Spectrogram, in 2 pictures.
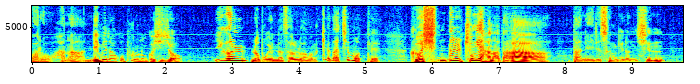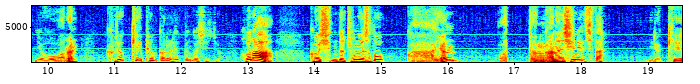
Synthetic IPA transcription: pa̰ɾo̰hana̰nimiɾaɡopuɾɯnɯnɡʌɕ̬ʰid͡ʑo̰ | iɡʌɭnobuɡenːasʰaɭwaŋɯnk͈e̞d̪at͡ɕ͈imo̰tʰe̞ | kɯɕʰindɯɭt͡ɕuŋiɦanada | t̪aɲeɾisʰʌŋɡinɯnɕʰin | jʌɦowaɾɯɭ | kɯɾʌkʰe̞pʰjʌŋk͈aɾɯɭhe̞t̚t͈ʌnɡʌɕʰid͡ʑo | hɯna | kɯɕʰindɯɭt͡ɕuŋe̞s̬ʰʌdo | kwajʌn | ʌ̰tt͈ːʌ̰ŋɡanɯnɕʰiniɕ͈i̥d̥a | iɾʌkʰe̞

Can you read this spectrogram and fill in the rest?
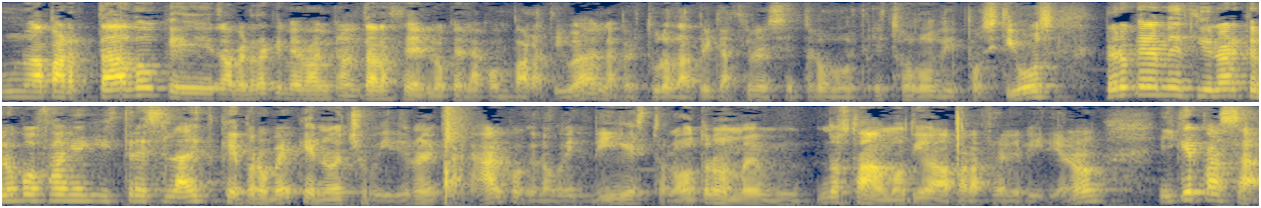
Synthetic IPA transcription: uŋapaɾt̪aðo̞ke̞laβe̞ɾðake̞me̞βaeŋkant̪aɾaθe̞ɾloke̞zlako̞mpaɾa̰t̪iβaela̰pe̞ɾt̪uɾaða̰plikaθjo̞ne̞set̪ɾoest̪ozðozðispo̞si̥t̪iβo̞s | pe̞ɾo̞keemẽ̞n̟θjo̞naɾkeloofaŋekist̪ɾe̞slajt̪ke̞pɾo̞βe̞keno̞et͡ʃoβiðjone̞lka̰na̰lpoɾkeno̞βe̞nd̪ie̞st̪oloot̪ɾonomenoest̪aβamo̞t̪iβapaɾaθe̞ɾelβiðjo̞no̞ | ike̞pasa̰

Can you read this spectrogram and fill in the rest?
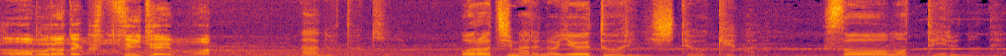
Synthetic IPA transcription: abɯ̟ɾat̪e̞kɯ̟̥t͡sɨit̪ʰema | ano̞t̪o̞kʲi | o̞ɾo̞t͡ɕimaɾɯ̟no̞jɯːt̪o̞ːɾʲiɲ̟iɕi̥t̪e̞o̞ke̞ba | so̞ːmo̞t̪ːe̞iɾɯ̟no̞ne̞

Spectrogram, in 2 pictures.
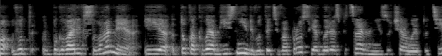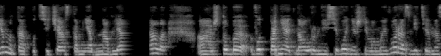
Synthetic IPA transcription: novo̞t̪pəɡəvɐɾʲifsvamʲɪit̪o̞kakvɨɐbjɪsʲnʲilʲɪvo̞t̪ɛtʲɪvɐpɾo̞sɨ̥jaɡəvɐɾʲʉɐspʲɪ̥t̪sɨalʲnənʲɪɪzʊt͡ɕalˠəɛt̪ʊtʲe̞mʊt̪akvot̪sʲɪt͡ɕast̪amnʲɪɐbnɐvlʲa | lˠəaʂt̪o̞bɨvo̞t̪̚pɐnʲætʲnɐuɾəvnʲɪsʲɪvo̞dʲnʲɪʂnʲɪvəməjɪvo̞ɾɐzvʲitʲɪjəna

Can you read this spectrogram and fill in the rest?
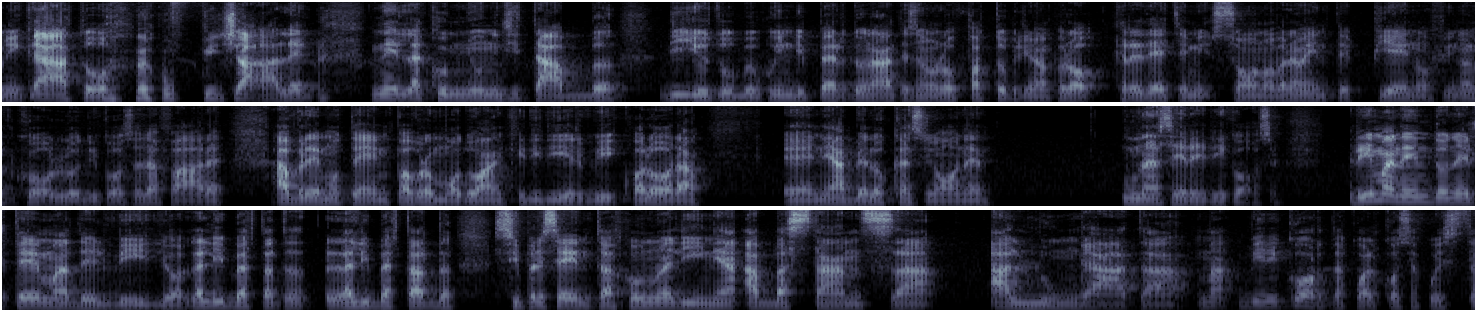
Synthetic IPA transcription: unikaːt̪oufːit͡ʃa̰ːlenelːakomjunit̪it̪abː | d̪ijut̪ubːkwind̪iperd̪onaːt̪es̬enːonlɔfːat̪ːopɾiːmapeɾɔkɾed̪eːt̪emisoːnoveɾament̪epjɛːnofiːnoalkʰɔlːod̪ikɔːzad̪afaːɾea̰vɾɛːmot̪ɛmpoavɾɔmːɔːd̪oaŋk̟ed̪id̪irvikwaloːɾa | ɛneabːjalokːazjoːne | unasɛːɾjed̪ikɔ̰ːze | rimanɛnd̪onelt̪ɛːmad̪elviːd̪eolaib̪lalibert̪ad̪sipɾezɛnt̪akonunaliːneaʔabːast̪ant̪saː | lːuŋɡaːt̪amaviɾikɔrd̪akwalkɔːzakwest̪

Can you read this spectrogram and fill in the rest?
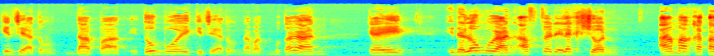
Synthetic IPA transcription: kɪnsiʔat̪oŋd̪aːpat̪ɪ̰t̪uːbojkɪnsɪʔa̰t̪oŋd̪a̰ːpat̪̚bʊt̪aɾan | kaj | ʔɪnɐloŋɹanʔa̰ft̪əɹd̪ɐɪlɛkʃon | ʔaŋmɐŋakat̪a

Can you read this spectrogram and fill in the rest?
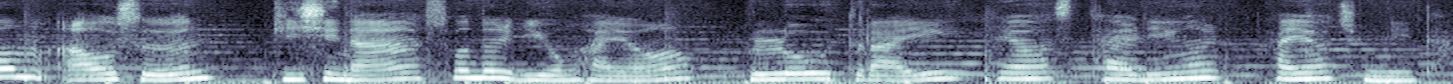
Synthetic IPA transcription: oma̰usʰɯn | piɕʰinasʰonɯɭijoŋɦajʌ | puɭːodɯɾaihejʌsʰɯ̥tʰaʎːiŋɯɭhajʌd͡ʑumɲida

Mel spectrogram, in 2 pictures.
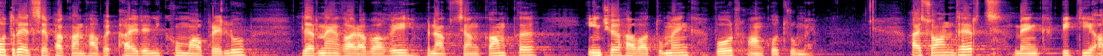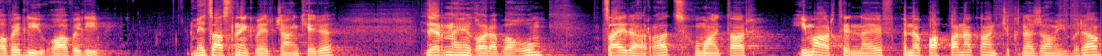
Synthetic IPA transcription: kɔt̪ɾɛlsɛpʰɑkɑnhɑjɾɛnikʰumɑpɾɛlu | lɛrnɑjinʁɑɾɑbɑʁibənɑkʰu̥t͡sʰjɑnkɑmkʰə | int͡ʃʰəɦɑvɑt̪umɛŋkʰvɔɾɑŋkɔt̪ɾumɛ | ɑjsɔɑnd̪ɛɾt͡sʰmɛŋkʰpit̪iʔɑvɛliɔɑvɛli | mɛt͡sɑt͡sʰnɛŋkʰmɛɾd͡ʒɑŋkʰɛɾə | lɛrnɑjinʁɑɾɑbɑʁum | t͡sɑjɾɑrɑt͡sʰhumɑnit̪ɑɾ | himɑːɾt̪ʰɛnːɑjɛvbənɑpɑhpɑnɑkɑnt͡ʃəkʰnɑʒɑmivəɾɑ

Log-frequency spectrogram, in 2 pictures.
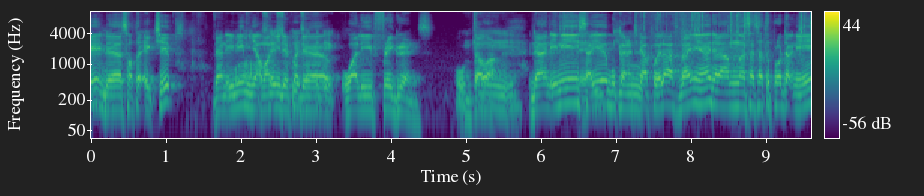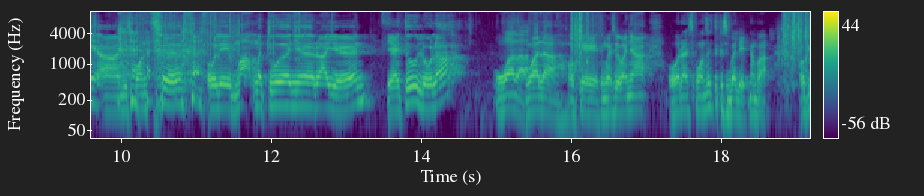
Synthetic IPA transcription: edəsɔt̪əɾʔɛk̚t͡ʃip̚s | daninimiɲaʔwaŋidaɾipadawalifɾeɡɾəns | o̰mt̪awadaninisajəbukanat͡ʃkapəlahsəbəɡaɲədalamsalasat̪upɾodak̚niədispɔnsəolehmaʔmə̃t̪uəɲə̃ɾajən | jait̪ulolah | walao̰ket̪iməkasibabaɲak̚oɾãŋspɔns̬əkit̪əkəsəbalɪk̚nampa̰ʔoke

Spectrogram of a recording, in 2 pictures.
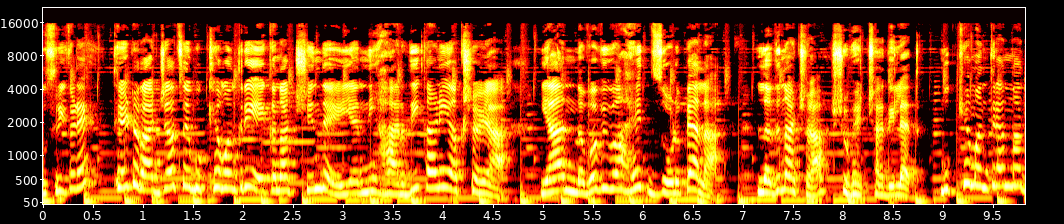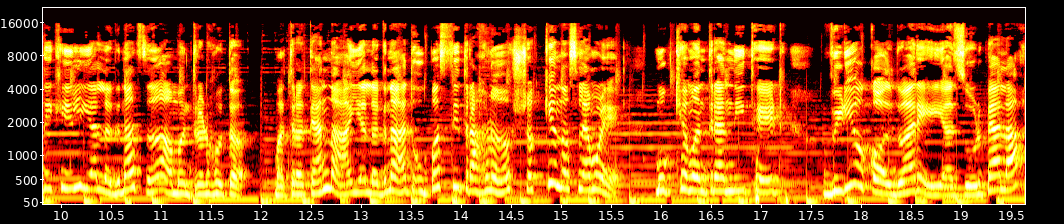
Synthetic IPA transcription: d̪usɾikəɽet̪ʰeʈɾad͡ʑjat͡semukʰːjəmənt̪ɾiːeknat̪ɕind̪ejanːiːɦaɾd̪ʱikaɽ̃iəkʂəjajanəʋəʋiʋaɦit̪̚d͡zoɽpjala̰ | ləɡnat͡ɕjaɕubʱetːʂʰad̪iljat̪mukʰjəmənt̪ɾjanːad̪ekʰiːljaləɡnat͡səːamənt̪ɾəɳɦot̪əːmat̪ɾət̪janːajaləɡnat̪upəst̪it̪ɾaɦɳəːɕəkjənəsljamuɭe | mukʰjəmənt̪ɾjanːiːt̪ʰeʈʋiɽiokɔld̪ʋaɾejad͡zoɽpjala

